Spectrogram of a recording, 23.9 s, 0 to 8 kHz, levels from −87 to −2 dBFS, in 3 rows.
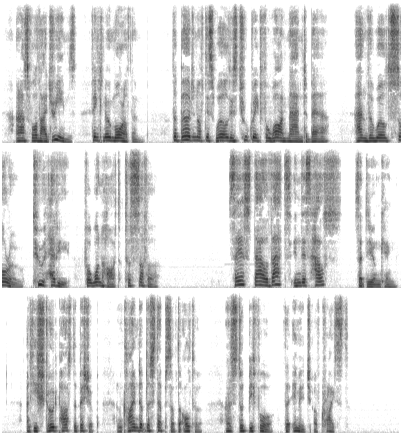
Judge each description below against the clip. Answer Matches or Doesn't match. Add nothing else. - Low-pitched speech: Doesn't match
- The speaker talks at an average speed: Matches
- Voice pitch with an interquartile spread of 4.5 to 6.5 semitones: Matches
